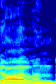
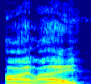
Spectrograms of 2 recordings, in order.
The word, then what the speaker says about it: Islay: I'll probably never go back to the island of Islay, and one of my viewers, Anthony, has corrected my pronunciation. It should be Isla, but I'm Australian, and I say it how it looks.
